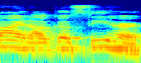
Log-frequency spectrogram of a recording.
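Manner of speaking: usual speaking voice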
